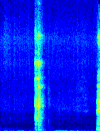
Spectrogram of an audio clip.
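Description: One short clatter of kitchenware about two-thirds of a second in, followed by faint handling noise of a spoon and pot.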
